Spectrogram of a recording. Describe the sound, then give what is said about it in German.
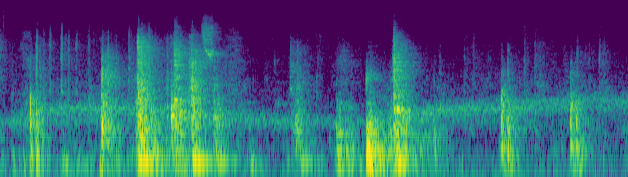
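A door being opened, heard as a series of dull clicks, knocks and thumps spread irregularly across several seconds, moderately quiet with brief gaps between handling sounds. “Hier, diese Tür.”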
